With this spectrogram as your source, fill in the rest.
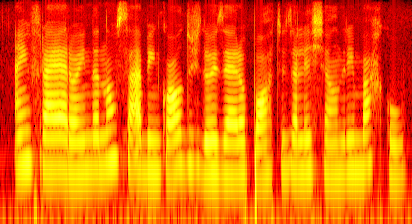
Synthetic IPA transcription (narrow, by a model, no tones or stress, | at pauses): ɐĩfɾajɛaɾwaĩnd̪ɐnɐ̃w̃sa̰bɪẽj̃kwawd̪ʊzd̪ojzaeɾopɔɾt̪ʊzaleʃɐ̃nd̪ɾɪẽbaɾkow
